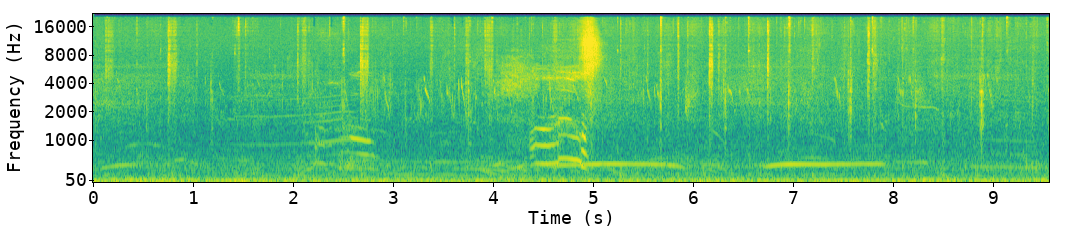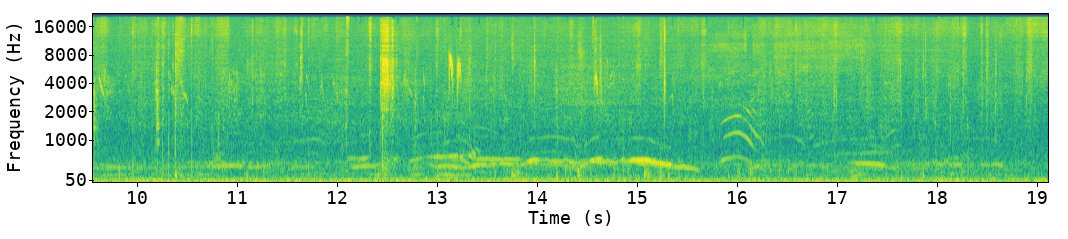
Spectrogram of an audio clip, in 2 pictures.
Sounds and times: grey seals 0.0 - 19.1
human baby 2.0 - 2.9
human baby 4.4 - 5.3

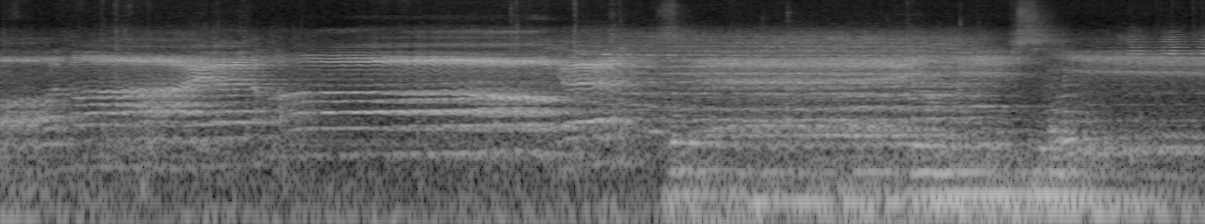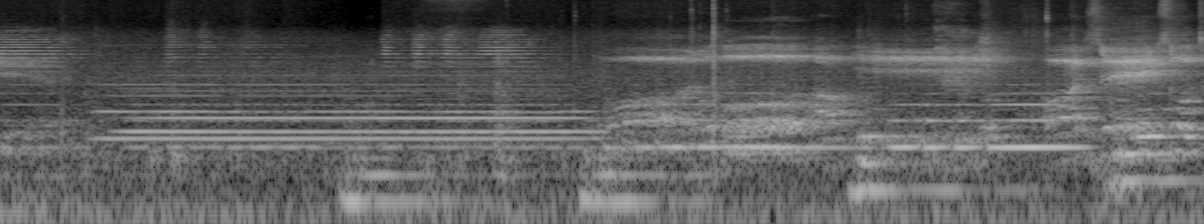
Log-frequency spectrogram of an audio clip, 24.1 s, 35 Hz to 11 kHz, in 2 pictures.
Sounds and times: older chairs 0.0 - 24.0
orchestra 0.0 - 24.0
sounds of the audience 0.0 - 24.0
voice 18.1 - 24.0

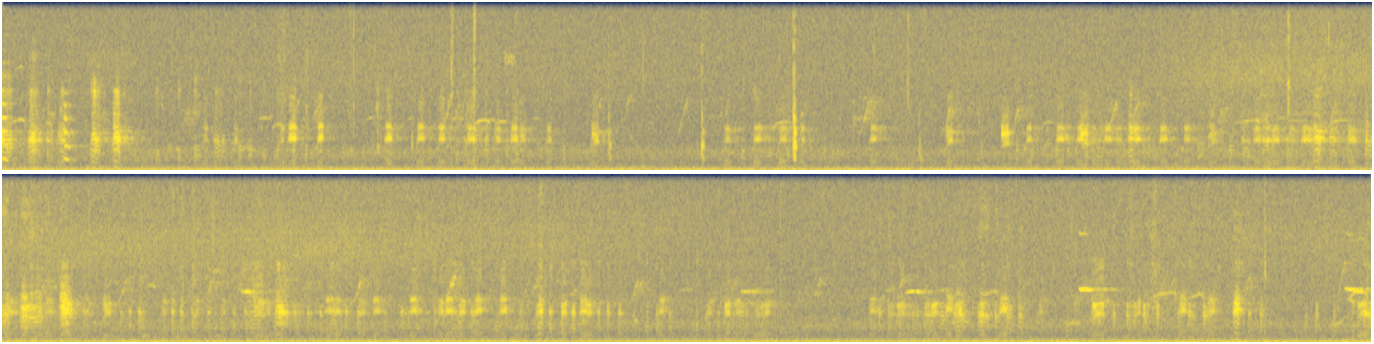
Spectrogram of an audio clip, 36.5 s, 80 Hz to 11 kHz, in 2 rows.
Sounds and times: moorhen pattering across the lake surface 14.1 - 28.1

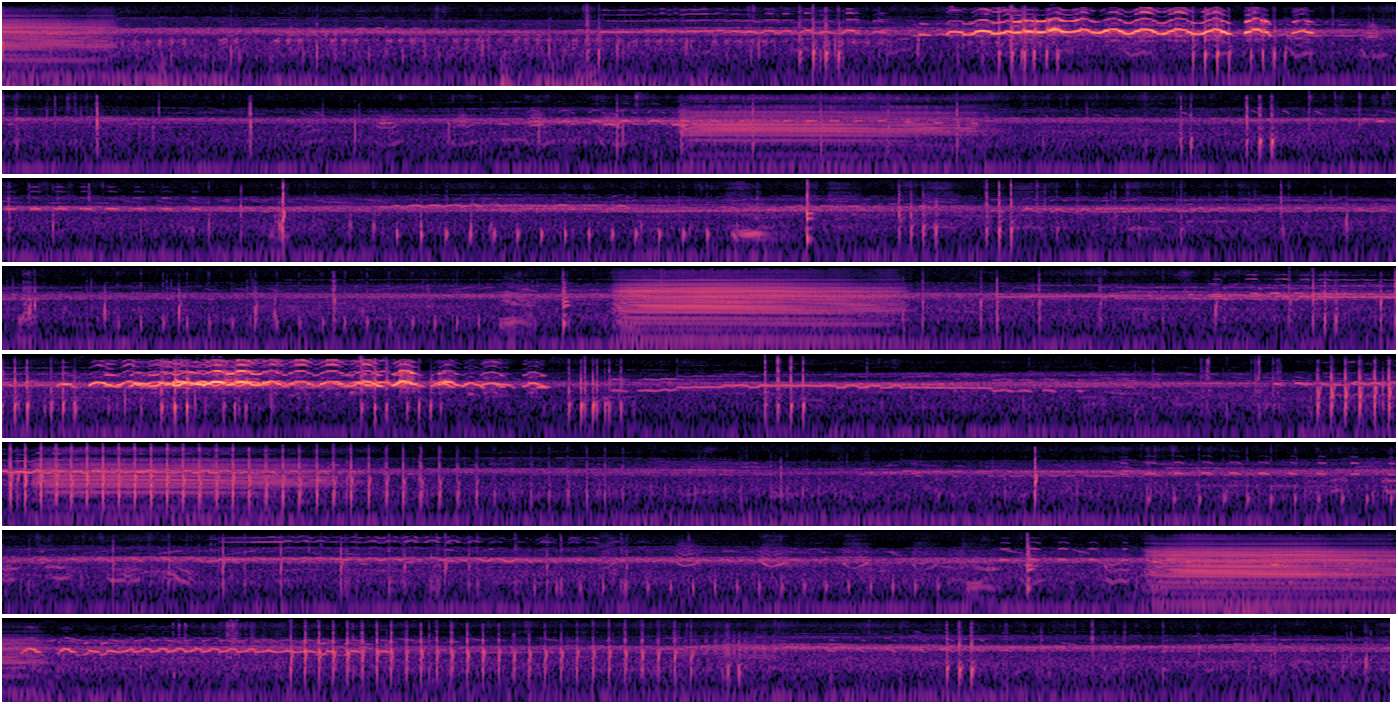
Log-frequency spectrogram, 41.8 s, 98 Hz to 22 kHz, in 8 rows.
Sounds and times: canaries 0.0 - 5.4
calls and bill clapperings 0.0 - 41.8
white terns 0.0 - 41.8
canaries 24.6 - 40.5

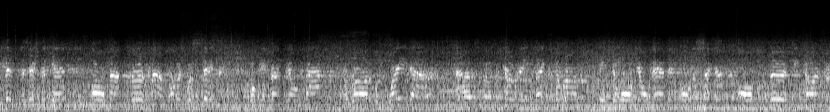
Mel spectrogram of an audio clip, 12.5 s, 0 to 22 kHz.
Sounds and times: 500cc motorcycle race 0.0 - 12.4

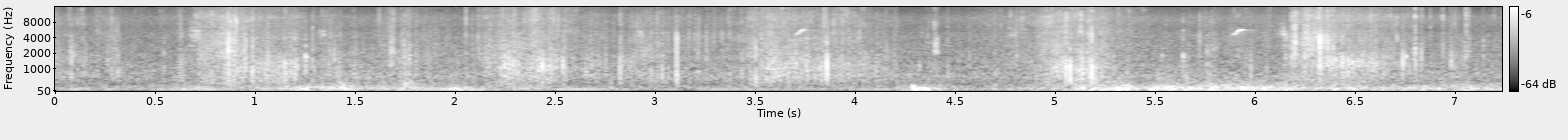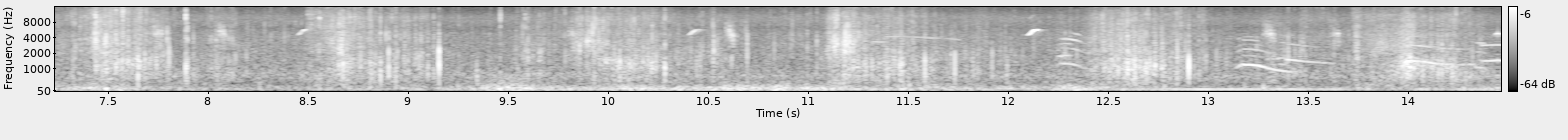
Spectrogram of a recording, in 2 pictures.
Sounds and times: walking meditation 0.0 - 14.4

